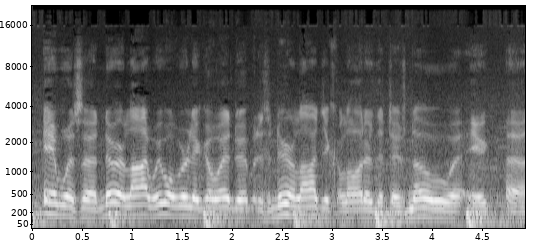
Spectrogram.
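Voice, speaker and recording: A man with a Texas accent talks at a medium pitch with ordinary pitch variation, and noticeable background noise can be heard. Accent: Texas drawl. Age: 70s. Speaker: country singer-songwriter. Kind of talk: casual interview.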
